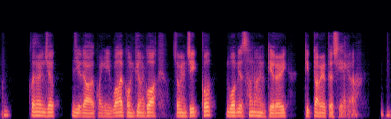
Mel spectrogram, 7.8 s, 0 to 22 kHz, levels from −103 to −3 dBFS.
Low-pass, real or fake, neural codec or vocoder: 7.2 kHz; fake; codec, 16 kHz, 0.5 kbps, FreqCodec, larger model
